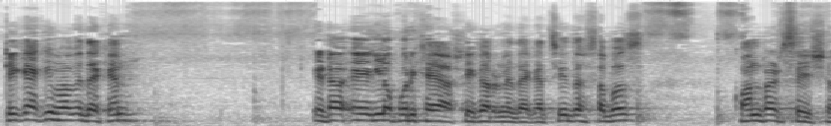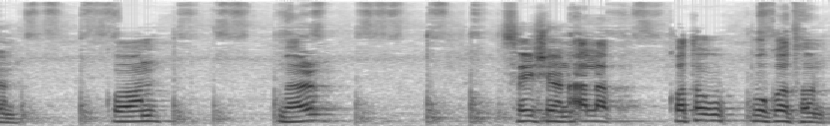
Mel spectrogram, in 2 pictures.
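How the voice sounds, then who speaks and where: High-voiced man teaching grammar in his thirties. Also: slight background noise. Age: 30s. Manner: explains step by step, slowly spelling out English example sentences and words; repeats key words and asks the class questions. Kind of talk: online grammar lesson.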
